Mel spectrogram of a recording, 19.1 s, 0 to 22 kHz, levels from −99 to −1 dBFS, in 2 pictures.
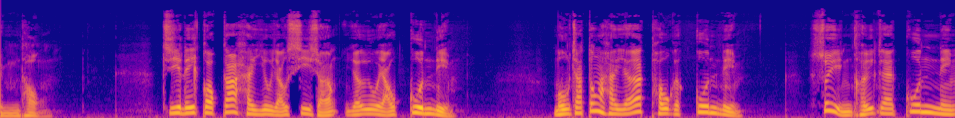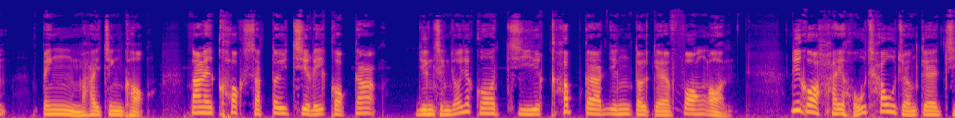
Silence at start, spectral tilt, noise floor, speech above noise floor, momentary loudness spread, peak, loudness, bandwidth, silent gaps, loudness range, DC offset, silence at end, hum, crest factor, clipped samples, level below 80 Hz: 0 s; -6.5 dB/octave; -60 dBFS; 38 dB; 7 LU; -4 dBFS; -24 LUFS; 14.5 kHz; none; 3 LU; under 0.1%; 0 s; none; 20 dB; under 0.1%; -50 dBFS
